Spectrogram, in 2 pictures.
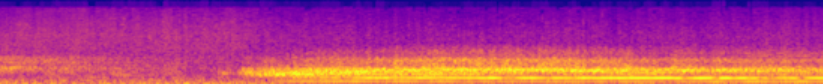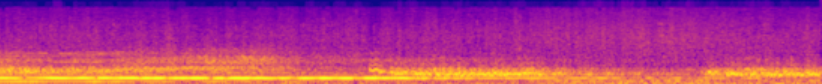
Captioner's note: smaller roars join in; large creature groans overhead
